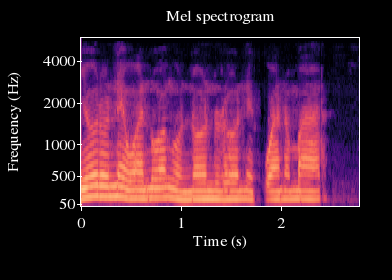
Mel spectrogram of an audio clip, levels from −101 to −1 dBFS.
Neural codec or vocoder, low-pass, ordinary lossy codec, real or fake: vocoder, 22.05 kHz, 80 mel bands, WaveNeXt; 5.4 kHz; AAC, 24 kbps; fake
